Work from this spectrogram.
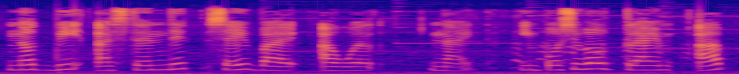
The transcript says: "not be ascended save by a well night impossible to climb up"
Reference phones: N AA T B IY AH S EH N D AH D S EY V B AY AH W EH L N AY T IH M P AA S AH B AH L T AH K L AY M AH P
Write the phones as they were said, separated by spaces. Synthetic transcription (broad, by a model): N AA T B IY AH S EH N D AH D S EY F B AY AH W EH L N AY T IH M P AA S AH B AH L K L AY M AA P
